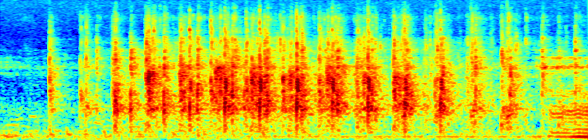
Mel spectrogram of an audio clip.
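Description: Audience clapping: a round of scattered, overlapping hand claps that starts about half a second in and keeps going.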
